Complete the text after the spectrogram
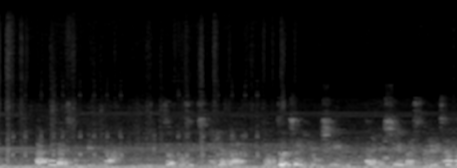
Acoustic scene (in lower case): subway train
